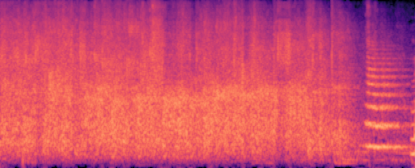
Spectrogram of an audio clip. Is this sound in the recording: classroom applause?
yes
